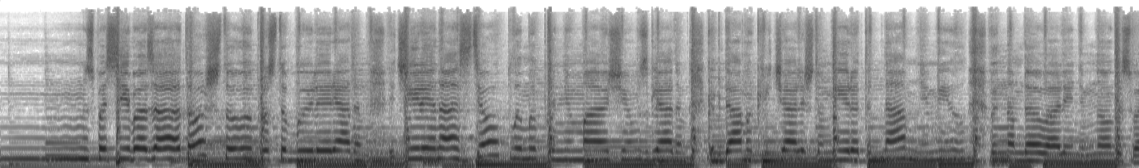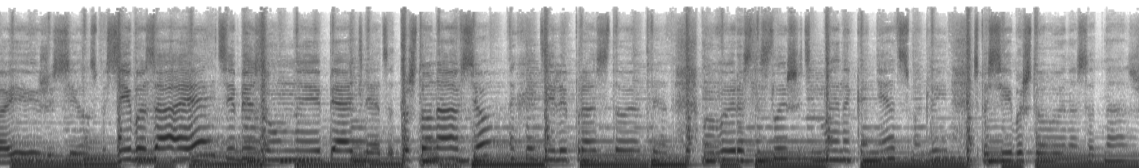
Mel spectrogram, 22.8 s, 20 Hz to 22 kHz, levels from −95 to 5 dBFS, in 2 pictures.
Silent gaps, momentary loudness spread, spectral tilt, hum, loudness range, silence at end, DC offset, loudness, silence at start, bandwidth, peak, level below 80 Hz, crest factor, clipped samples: none; 4 LU; -5 dB/octave; none; 2 LU; 0 s; under 0.1%; -16 LUFS; 0 s; 18 kHz; 0 dBFS; -24 dBFS; 14 dB; under 0.1%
